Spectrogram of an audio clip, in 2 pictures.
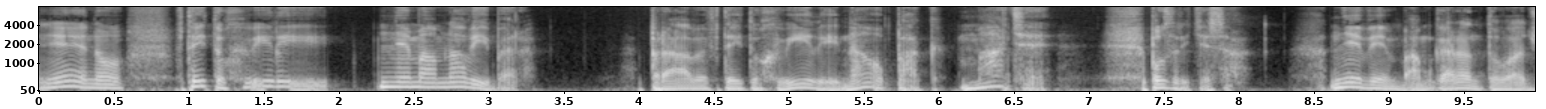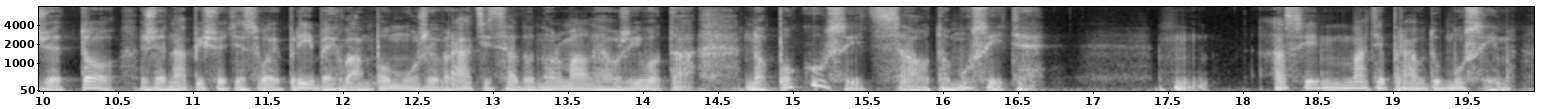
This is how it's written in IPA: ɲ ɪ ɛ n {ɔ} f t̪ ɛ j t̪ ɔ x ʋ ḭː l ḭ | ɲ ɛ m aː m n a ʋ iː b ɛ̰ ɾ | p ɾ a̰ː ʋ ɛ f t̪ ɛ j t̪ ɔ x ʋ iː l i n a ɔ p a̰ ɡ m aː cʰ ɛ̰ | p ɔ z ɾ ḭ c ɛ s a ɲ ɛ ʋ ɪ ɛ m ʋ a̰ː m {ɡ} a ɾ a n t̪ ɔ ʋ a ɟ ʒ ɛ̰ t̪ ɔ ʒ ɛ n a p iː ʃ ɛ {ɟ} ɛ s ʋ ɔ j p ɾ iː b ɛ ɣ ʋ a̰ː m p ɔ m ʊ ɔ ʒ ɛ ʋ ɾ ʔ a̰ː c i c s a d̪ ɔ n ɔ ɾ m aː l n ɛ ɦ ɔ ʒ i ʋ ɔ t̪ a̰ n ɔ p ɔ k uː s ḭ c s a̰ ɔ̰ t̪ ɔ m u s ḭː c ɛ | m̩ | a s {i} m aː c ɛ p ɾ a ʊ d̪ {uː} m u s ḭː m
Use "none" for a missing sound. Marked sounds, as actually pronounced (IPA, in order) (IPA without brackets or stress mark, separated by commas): ɔ, ɡ, c, i, u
